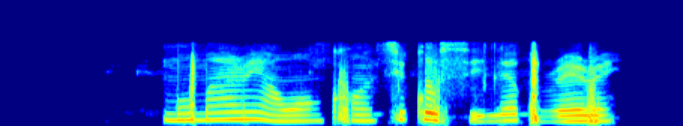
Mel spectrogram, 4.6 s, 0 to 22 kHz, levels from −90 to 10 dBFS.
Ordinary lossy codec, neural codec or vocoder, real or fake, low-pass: none; none; real; 5.4 kHz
